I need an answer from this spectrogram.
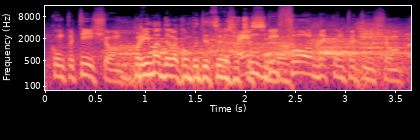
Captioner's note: speaks in Italian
